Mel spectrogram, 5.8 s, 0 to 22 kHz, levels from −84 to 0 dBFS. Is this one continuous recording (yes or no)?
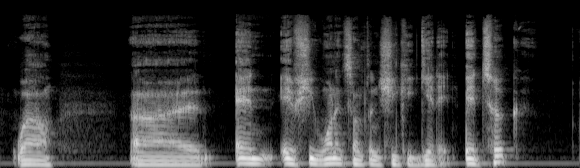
no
